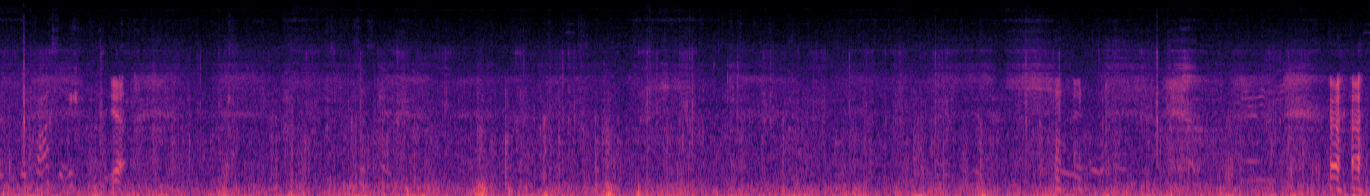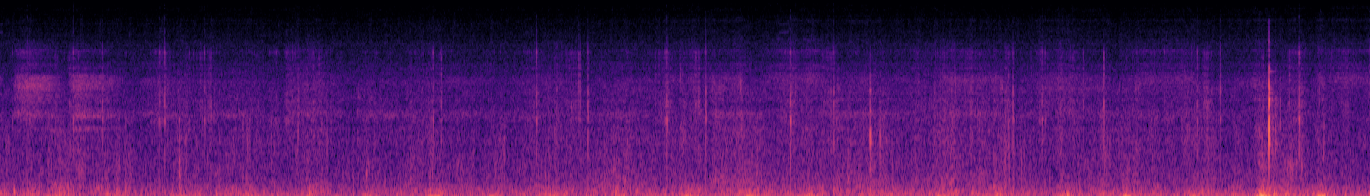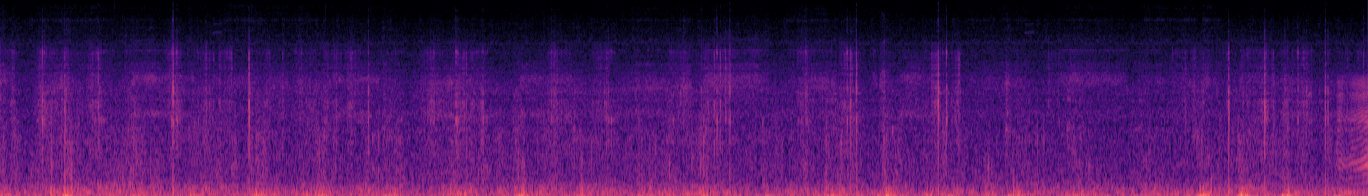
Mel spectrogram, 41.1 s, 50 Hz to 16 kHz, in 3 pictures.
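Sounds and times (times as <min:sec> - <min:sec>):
footsteps crunching on gravel: 0:00.0 - 0:41.0
wind rumble: 0:00.0 - 0:41.0
camera handling noise: 0:19.0 - 0:34.8.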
